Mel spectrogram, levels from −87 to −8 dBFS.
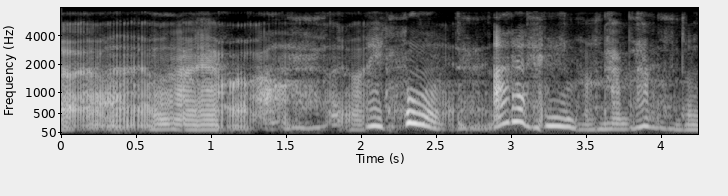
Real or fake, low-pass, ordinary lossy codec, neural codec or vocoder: fake; 7.2 kHz; none; autoencoder, 22.05 kHz, a latent of 192 numbers a frame, VITS, trained on one speaker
